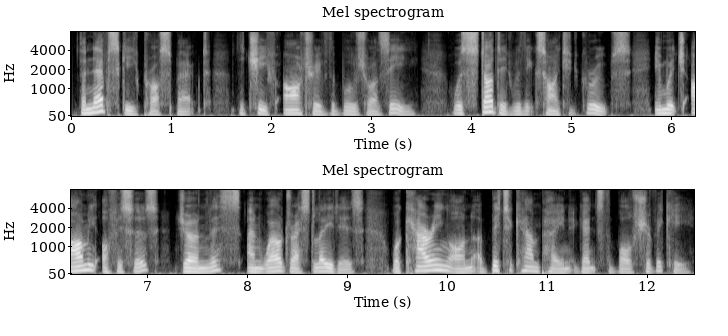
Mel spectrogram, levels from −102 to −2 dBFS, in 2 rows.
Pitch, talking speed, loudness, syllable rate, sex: 125 Hz, 155 wpm, -20 LUFS, 5.2 syllables/s, male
